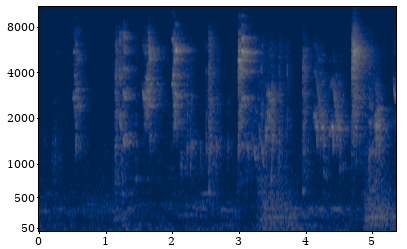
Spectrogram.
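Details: Budgerigar calls used to stimulate breeding: separate harsh squawks and buzzy chirps in short bursts about every half second, with a few thin whistles.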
